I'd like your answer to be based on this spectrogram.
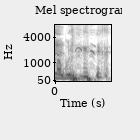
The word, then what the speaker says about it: Mambululu: Nee, het is Mambululu. Nee, ik heb gewoon één te veel Lu.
